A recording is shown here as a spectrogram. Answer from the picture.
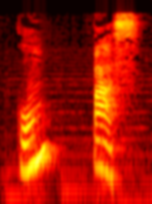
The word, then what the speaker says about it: compás: Compás. Se carga la voz en la última sílaba y termina con la letra S.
